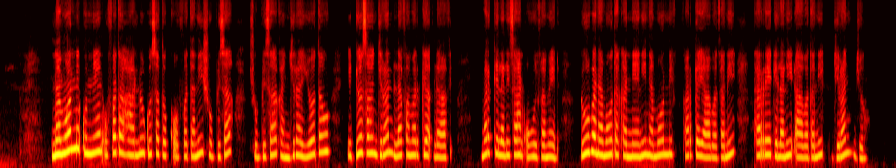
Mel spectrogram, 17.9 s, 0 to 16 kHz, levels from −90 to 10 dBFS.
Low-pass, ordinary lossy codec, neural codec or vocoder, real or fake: 14.4 kHz; Opus, 32 kbps; codec, 44.1 kHz, 7.8 kbps, Pupu-Codec; fake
